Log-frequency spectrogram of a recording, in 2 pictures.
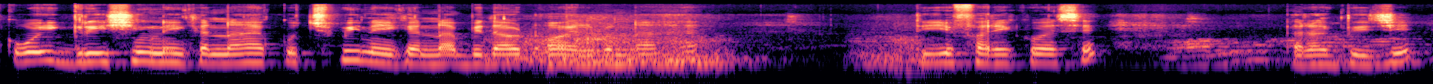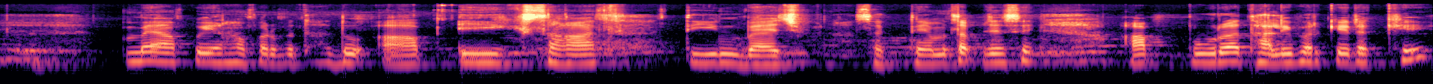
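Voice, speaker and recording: A woman narrates a recipe tutorial step by step, informally, her voice stuffy and rough with a cold. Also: on the low side, steady tone, unhurried, a crowd in the background. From Uttar Pradesh, India. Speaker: cooking channel host.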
